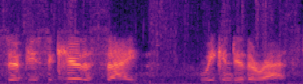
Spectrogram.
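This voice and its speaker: A woman playing a steady, encouraging field agent who gives earnest, businesslike mission briefings in a video game. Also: medium pitch, quick pace, slight background noise, rough recording. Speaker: mission coordinator.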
